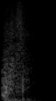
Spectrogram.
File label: footstep burlap snow run; Rust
